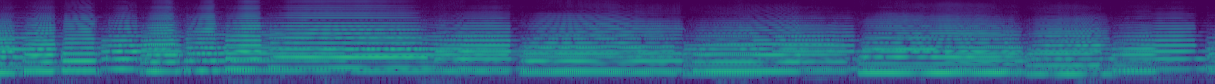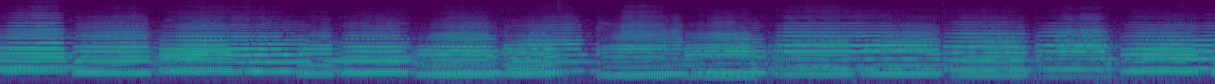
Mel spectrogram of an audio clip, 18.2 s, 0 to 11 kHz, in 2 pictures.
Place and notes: {"title": "vianden, castle, flourish", "date": "2011-08-08 17:54:00", "description": "A second example performed of the same ensemble during the medieval castle festival. In the background sounds of visitors and some tambour percussion outside of the castle.\nVianden, Schloss, Fanfare\nEin zweites Beispiel, gespielt von derselben Gruppe während des Mittelalterfestes. Im Hintergrund Geräusche von Besuchern und einige Trommelschläge außerhalb des Schlosses.\nVianden, château, fioriture\nUn deuxième exemple exécuté par le même groupe durant le festival médiéval au château. Les bruits des visiteurs dans le fond et des bruits de percussions de tambour à l’extérieur du château.\nProject - Klangraum Our - topographic field recordings, sound objects and social ambiences", "latitude": "49.94", "longitude": "6.20", "altitude": "291", "timezone": "Europe/Luxembourg"}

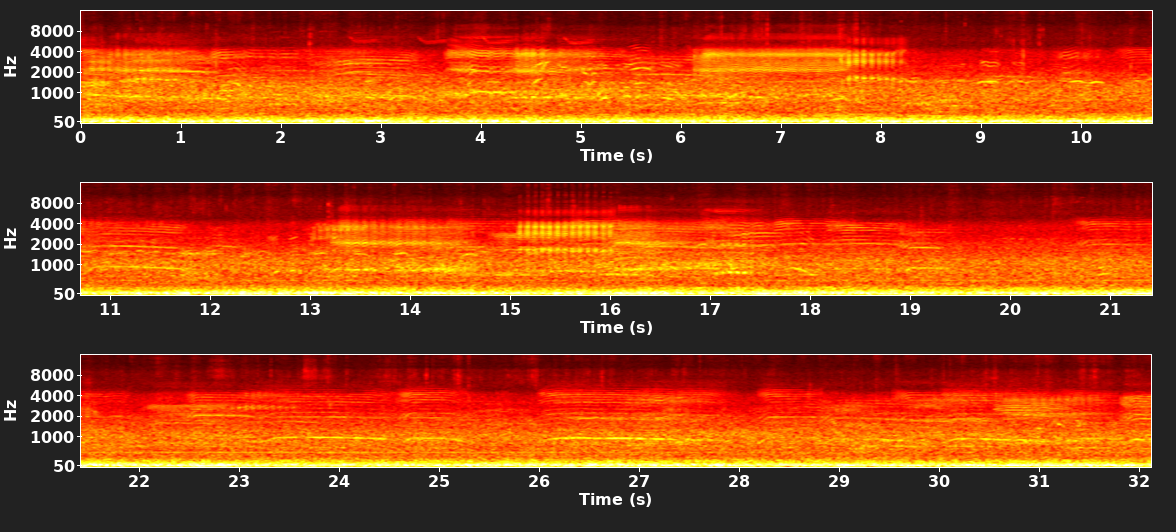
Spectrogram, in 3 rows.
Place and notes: {"title": "Riehl, Köln, Deutschland - in the Rhein meadows: sheep, geese, a shot", "date": "2012-09-10 19:20:00", "description": "Cologne, sheep in the meadows at river Rhein near Muelheim, a couple of geese flying around, a sudden shot. traffic hum from then nearby bridges.\n(LS5, Primo EM172 binaural)", "latitude": "50.96", "longitude": "6.99", "altitude": "43", "timezone": "Europe/Berlin"}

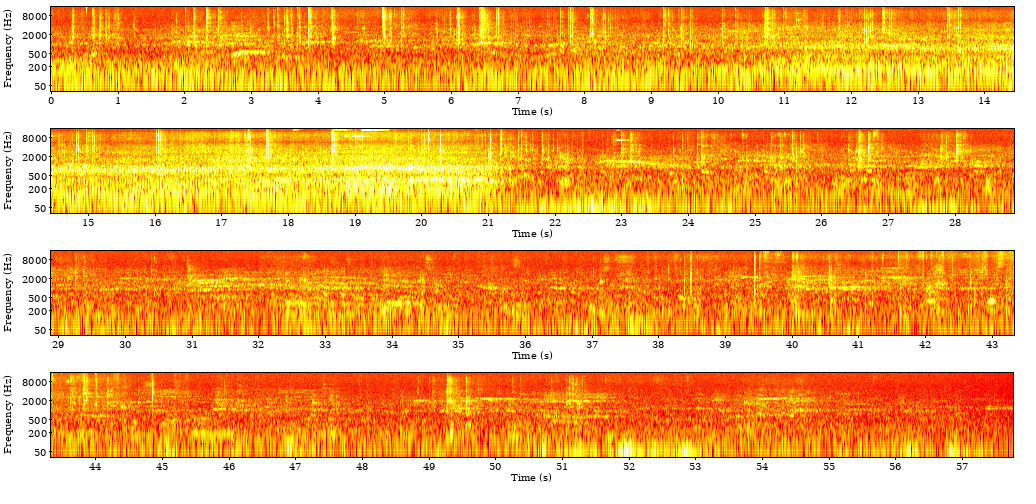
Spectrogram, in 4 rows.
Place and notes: {"title": "Psorouli, Corfu, Greece - Psorouli Square - Πλατεία Ψωρούλη", "date": "2019-04-17 13:43:00", "description": "The sound of an aluminium bottle on the ground. People chatting and passing by.", "latitude": "39.62", "longitude": "19.92", "altitude": "22", "timezone": "Europe/Athens"}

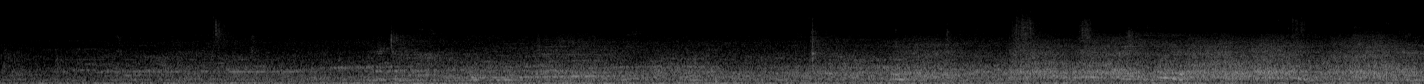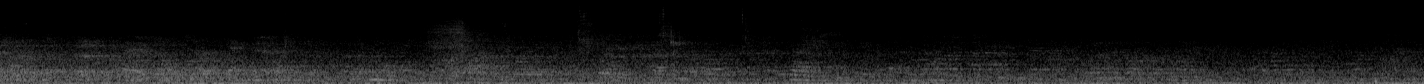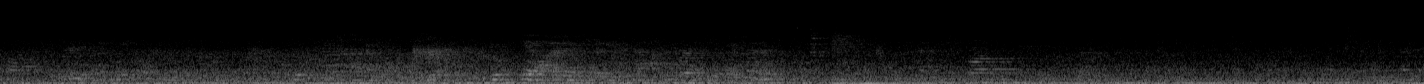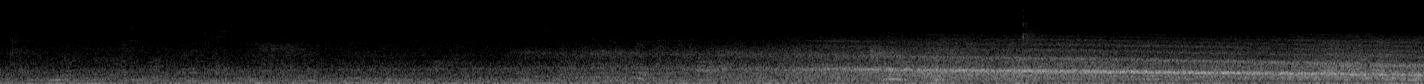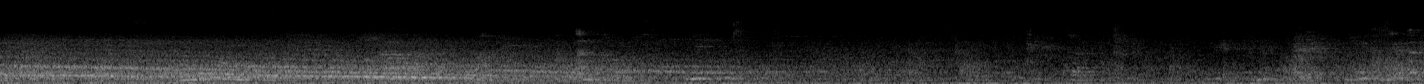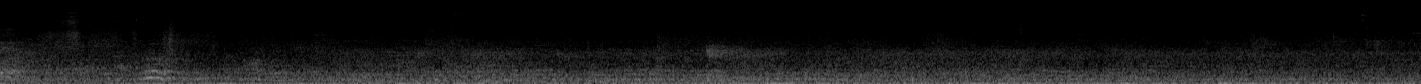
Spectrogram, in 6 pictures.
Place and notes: {"title": "Oxford Street, London, Royaume-Uni - Tube Oxford Circus", "date": "2016-03-16 10:57:00", "description": "Waiting fo the tube in Oxford Circus Station, Zoom H6", "latitude": "51.52", "longitude": "-0.14", "altitude": "41", "timezone": "Europe/London"}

